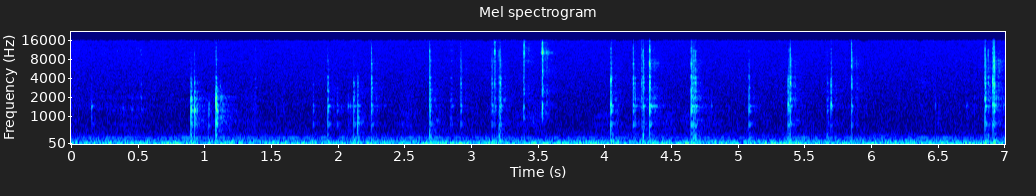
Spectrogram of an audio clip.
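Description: A tall, clear, hollow printed plastic tumbler is tapped on its sides by long nails fitted with plastic clips. The result is a steady scatter of short, dry, clicky ticks with almost no ring, sitting over a constant low hum.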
